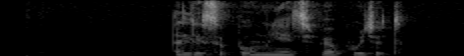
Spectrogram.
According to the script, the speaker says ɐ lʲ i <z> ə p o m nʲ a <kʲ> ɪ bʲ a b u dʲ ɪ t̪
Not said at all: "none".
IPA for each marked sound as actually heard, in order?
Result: s, tʲ

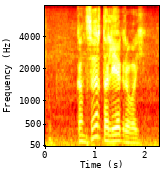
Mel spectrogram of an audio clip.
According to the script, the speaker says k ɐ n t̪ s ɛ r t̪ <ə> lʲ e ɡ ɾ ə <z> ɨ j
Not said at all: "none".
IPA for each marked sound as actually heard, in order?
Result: ɐ, v

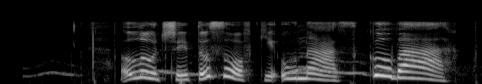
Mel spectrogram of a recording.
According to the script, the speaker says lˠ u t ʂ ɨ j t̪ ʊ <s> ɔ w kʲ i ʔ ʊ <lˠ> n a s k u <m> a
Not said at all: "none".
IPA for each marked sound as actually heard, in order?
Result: s, none, b

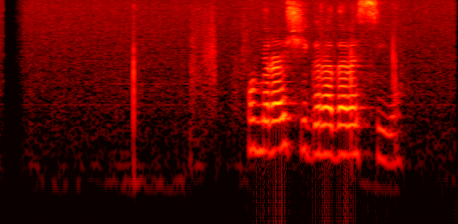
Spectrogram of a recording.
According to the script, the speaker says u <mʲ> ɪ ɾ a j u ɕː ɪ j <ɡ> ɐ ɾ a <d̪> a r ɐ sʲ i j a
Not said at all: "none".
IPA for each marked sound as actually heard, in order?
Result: mʲ, ɡ, d̪

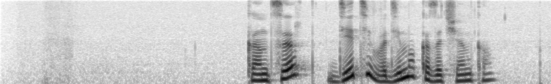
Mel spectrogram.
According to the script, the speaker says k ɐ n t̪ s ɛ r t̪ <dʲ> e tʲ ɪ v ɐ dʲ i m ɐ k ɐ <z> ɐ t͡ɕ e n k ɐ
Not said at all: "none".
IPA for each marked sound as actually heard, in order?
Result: dʲ, z

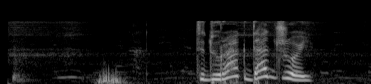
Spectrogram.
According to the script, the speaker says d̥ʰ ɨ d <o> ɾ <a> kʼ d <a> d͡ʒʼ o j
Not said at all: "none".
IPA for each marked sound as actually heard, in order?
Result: u, a, a

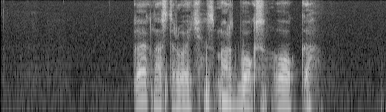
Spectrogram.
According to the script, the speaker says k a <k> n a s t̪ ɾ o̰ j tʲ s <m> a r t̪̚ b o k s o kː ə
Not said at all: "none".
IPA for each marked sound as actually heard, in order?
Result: k, m

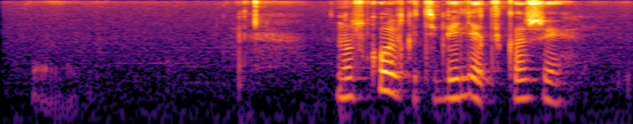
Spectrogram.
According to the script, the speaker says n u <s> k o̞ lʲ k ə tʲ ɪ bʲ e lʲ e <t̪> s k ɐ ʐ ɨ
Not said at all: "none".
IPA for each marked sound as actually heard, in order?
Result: s, t̪

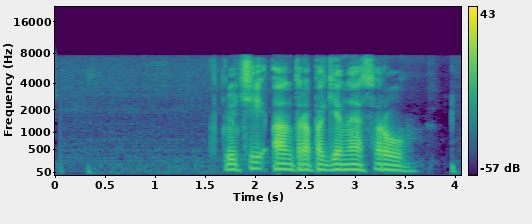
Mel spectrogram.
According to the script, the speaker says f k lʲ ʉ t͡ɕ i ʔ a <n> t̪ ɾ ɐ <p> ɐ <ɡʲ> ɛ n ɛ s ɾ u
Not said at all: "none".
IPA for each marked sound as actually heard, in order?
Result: n, p, ɡʲ

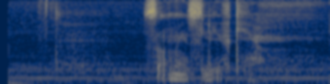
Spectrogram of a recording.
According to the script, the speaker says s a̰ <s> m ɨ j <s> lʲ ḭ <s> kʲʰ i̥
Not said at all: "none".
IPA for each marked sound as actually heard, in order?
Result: none, s, f

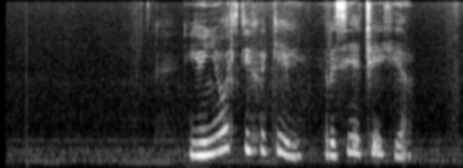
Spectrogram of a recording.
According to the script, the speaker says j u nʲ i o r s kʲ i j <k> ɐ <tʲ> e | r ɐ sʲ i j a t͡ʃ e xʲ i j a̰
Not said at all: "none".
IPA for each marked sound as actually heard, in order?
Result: x, kʲ

